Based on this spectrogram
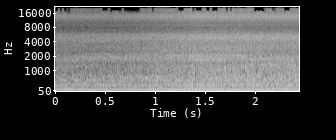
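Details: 2007 Cadillac CTS 3.6 V6 base model that cranked but wouldn't start, after replacing the crankshaft position sensor. A smooth, even idle with a steady low hum and no misses or stumbles. The engine is running normally.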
